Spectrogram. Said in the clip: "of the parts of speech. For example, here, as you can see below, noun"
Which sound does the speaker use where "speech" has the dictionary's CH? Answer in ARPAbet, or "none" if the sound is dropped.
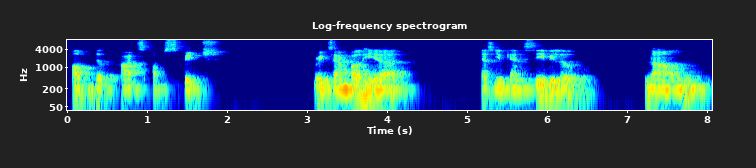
CH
